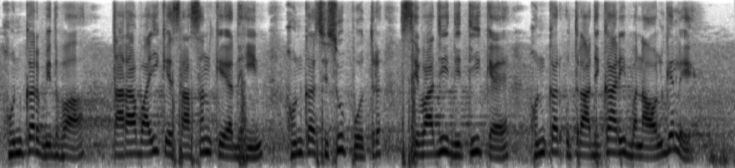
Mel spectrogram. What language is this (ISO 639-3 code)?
mai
